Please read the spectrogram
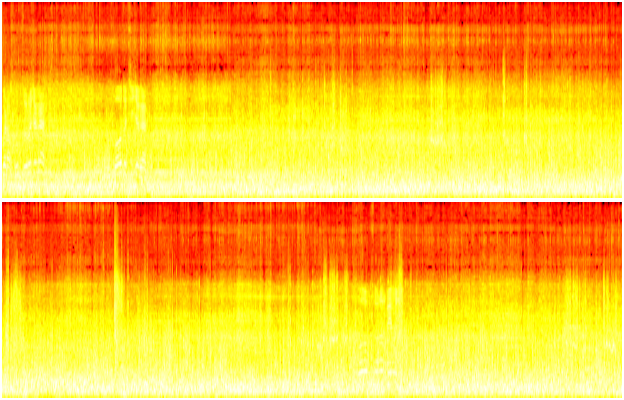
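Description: Steady wind rush and road and engine noise heard from a vehicle moving along a road, with wind buffeting the microphone.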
